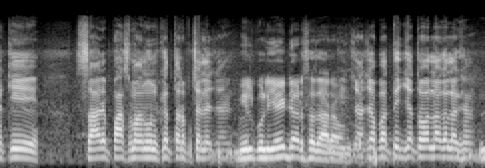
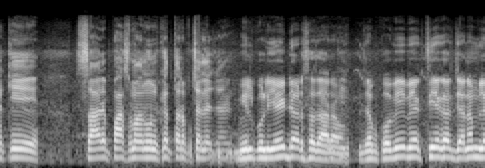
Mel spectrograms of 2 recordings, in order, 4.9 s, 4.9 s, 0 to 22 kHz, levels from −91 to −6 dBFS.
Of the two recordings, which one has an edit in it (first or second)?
second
